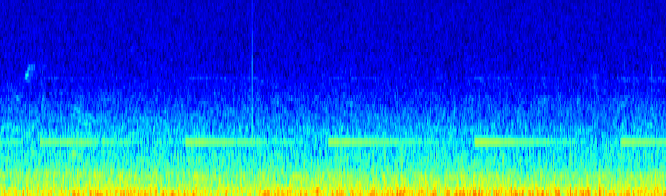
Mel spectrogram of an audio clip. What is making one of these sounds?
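Wind blows outdoors, buffeting loudly.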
